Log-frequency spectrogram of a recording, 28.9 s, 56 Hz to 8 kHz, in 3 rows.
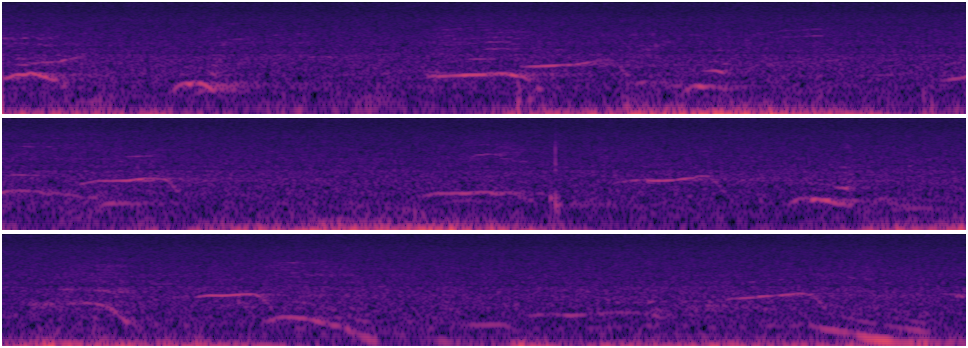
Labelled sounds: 4.8	5.1	humpback whale, 0.96 to 1.4 kHz
8.0	8.2	humpback whale, 2.2 to 2.4 kHz
10.9	11.2	humpback whale, 1.4 to 1.6 kHz
14.3	14.7	humpback whale, 1.3 to 1.8 kHz

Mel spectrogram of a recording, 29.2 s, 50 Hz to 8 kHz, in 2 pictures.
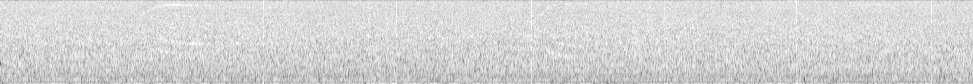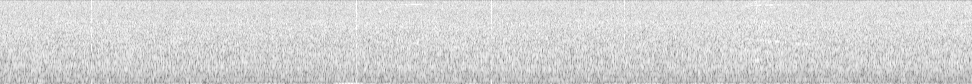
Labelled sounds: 2.0	3.4	killer whale, Bigg's (transient), 0.76 to 7.4 kHz
8.0	9.4	killer whale, Bigg's (transient), 0.64 to 7.3 kHz
12.6	13.5	killer whale, Bigg's (transient), 5.9 to 7.2 kHz
20.2	21.3	killer whale, Bigg's (transient), 0.74 to 7.0 kHz
25.6	27.0	killer whale, Bigg's (transient), 0.54 to 8.0 kHz

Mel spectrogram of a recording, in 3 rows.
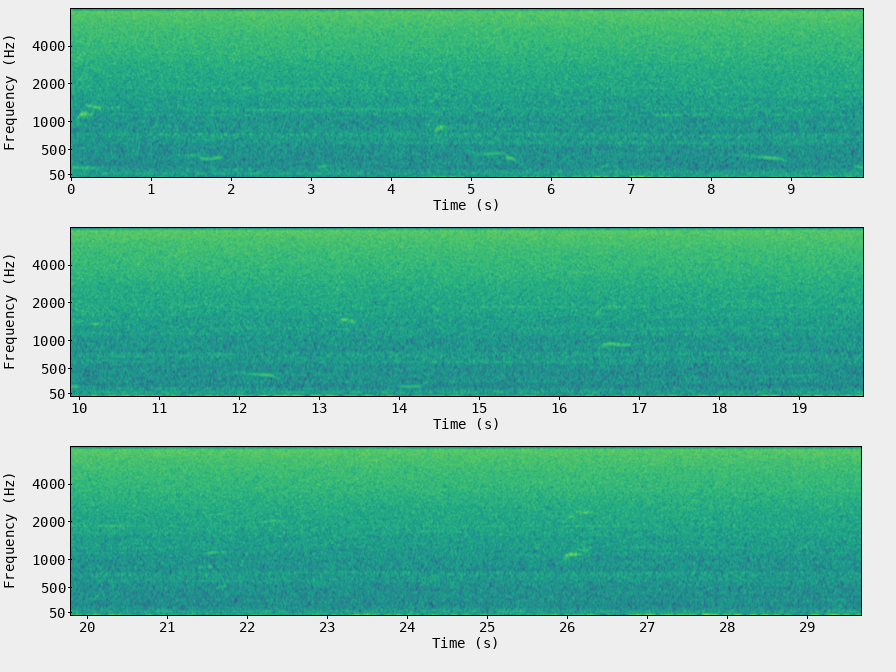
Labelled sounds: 13.2	13.5	humpback whale, 1.3 to 1.5 kHz
16.5	16.9	humpback whale, 0.86 to 0.99 kHz
22.1	22.4	humpback whale, 2.0 to 2.1 kHz
26.0	26.3	humpback whale, 0.96 to 1.3 kHz

